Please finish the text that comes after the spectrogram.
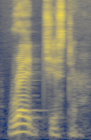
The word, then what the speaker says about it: register: You notice the stress is on the first syllable.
